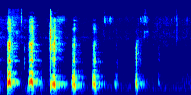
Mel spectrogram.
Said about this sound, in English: Did you hear my cat?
